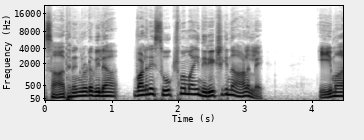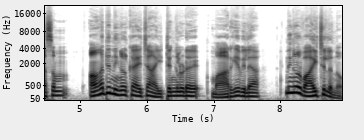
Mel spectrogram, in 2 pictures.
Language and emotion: Malayalam, surprised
